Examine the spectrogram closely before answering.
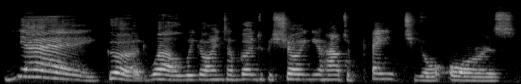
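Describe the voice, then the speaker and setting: A woman's voice: on the high side, expressive, measured pace, rough recording. A woman hosting a spiritual show, chatting casually and emphatically with a guest and viewers, often repeating herself. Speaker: host of a spiritual story and question show.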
